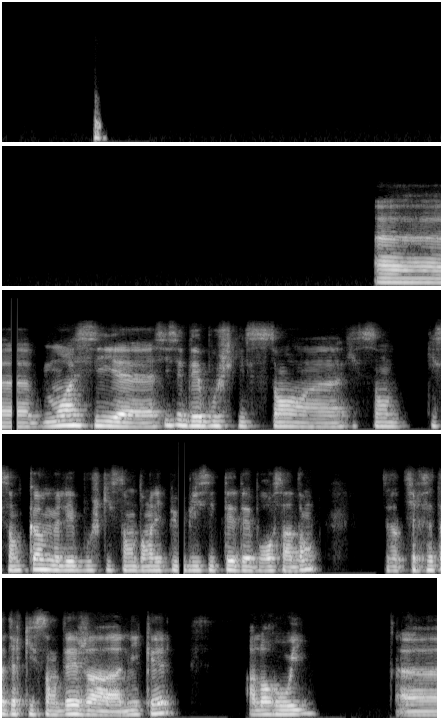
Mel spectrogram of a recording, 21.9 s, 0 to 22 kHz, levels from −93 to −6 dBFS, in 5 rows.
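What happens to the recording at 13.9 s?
Nothing goes wrong at 13.9 s; the speech runs through that moment intact.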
